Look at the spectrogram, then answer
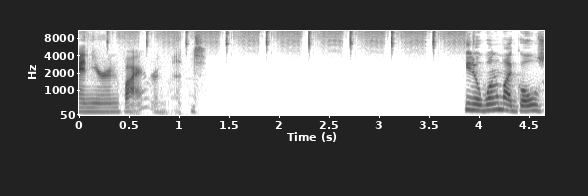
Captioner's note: grasshopper buzzing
